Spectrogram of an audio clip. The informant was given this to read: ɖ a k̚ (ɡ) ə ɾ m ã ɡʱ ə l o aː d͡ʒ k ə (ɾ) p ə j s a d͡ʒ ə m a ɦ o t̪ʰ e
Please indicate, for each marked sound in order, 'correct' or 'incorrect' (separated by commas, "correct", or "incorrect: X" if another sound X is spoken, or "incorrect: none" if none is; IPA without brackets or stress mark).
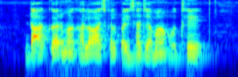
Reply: correct, incorrect: l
